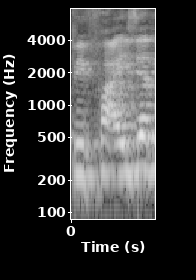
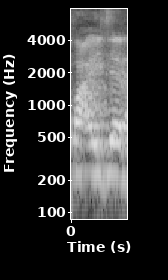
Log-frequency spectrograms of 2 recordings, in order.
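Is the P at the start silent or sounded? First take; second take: sounded; silent. First: The word begins with a sounded P. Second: The word begins with an F sound. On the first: The speaker calls it wrong. "ये पिफाइजर नहीं है" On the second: The speaker calls it right. "यहाँ पर पी silent होता है, इसका correct pronunciation जो है वो फाइजर है"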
